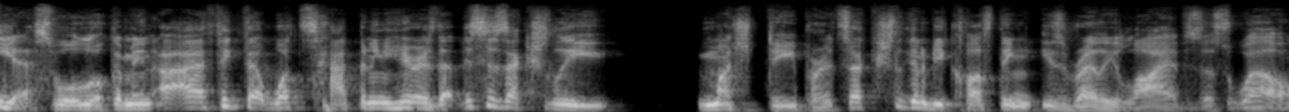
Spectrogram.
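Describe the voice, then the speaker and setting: A man's fairly high, vocal-fry voice in an Australian accent, very fast, with very wide pitch swings, dry and close with no echo, on a very clean recording with a silent background. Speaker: audience member. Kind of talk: heated debate. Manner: hesitant, filler-heavy.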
